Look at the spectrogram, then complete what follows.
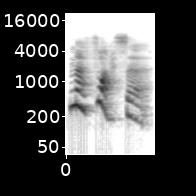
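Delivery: put-on lightly French-accented retort; French-accented exclamation; foreign accent. A narrator's reading. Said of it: "There was something foreign in her accent".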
